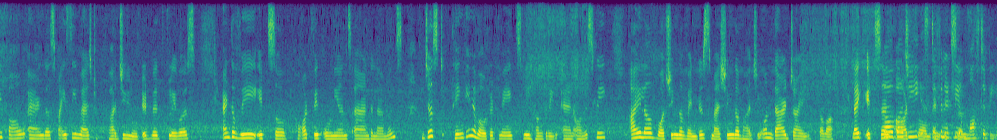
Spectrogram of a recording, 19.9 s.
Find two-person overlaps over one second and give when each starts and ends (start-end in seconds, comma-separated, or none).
17.7-19.4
